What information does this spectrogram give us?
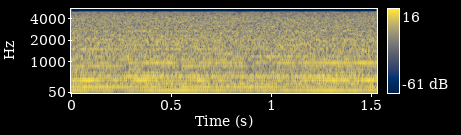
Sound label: spin bar; Hostile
